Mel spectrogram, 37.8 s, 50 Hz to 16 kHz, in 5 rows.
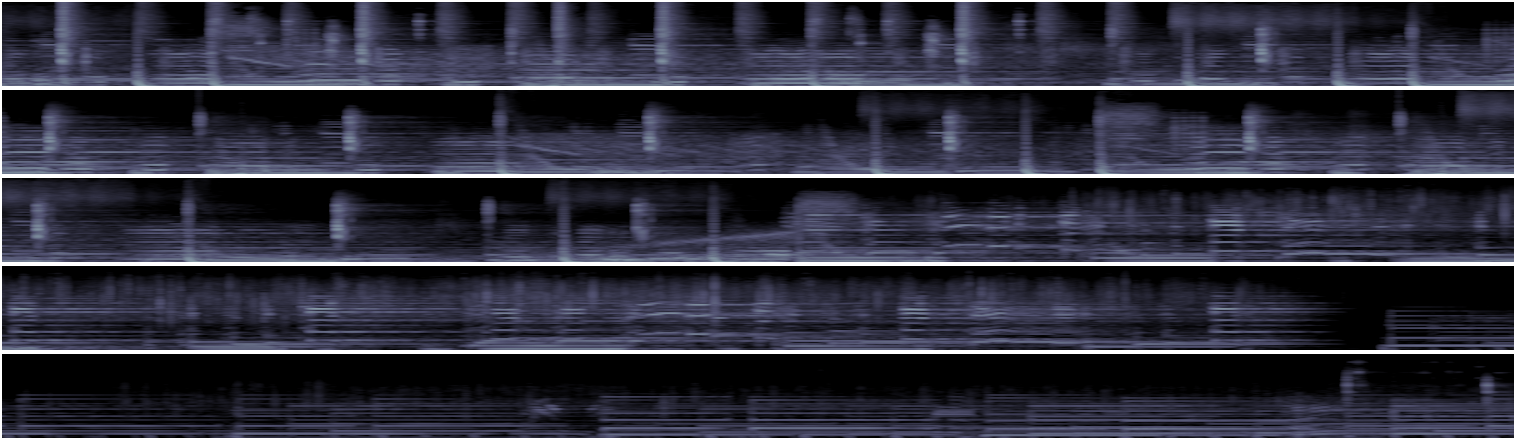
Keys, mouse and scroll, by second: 2.3 Tab, 4.9 click, 5.9-8.8 middle drag, 8.8-9.8 scroll up 1, 9.8-10.5 middle drag, 10.5 Tab, 10.7-13.7 middle drag, 15.5-17.3 drag, 17.3 Tab, 18.4 Tab, 18.7 click, 19.0 scroll down 1, 19.1-22.5 middle drag, 22.5 scroll down 1, 22.7-23.4 middle drag, 23.4 click, 24.2 click, 25.1 middle click, 25.9-26.6 scroll up 1, 26.6-27.6 middle drag, 27.6 click, 28.3 KP_1, 29.3-29.9 scroll up 1, 31.7-33.7 middle drag, 33.7-34.3 drag, 34.3-35.2 right drag, 34.3 middle click, 35.2 Tab, 35.9-37.8 right drag, 35.9 middle click.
